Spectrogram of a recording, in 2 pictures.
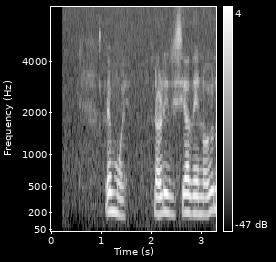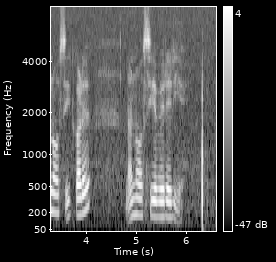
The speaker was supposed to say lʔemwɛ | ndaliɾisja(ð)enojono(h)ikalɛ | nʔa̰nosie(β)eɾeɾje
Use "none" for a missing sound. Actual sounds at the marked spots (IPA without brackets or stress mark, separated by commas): ð, s, β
